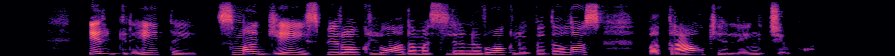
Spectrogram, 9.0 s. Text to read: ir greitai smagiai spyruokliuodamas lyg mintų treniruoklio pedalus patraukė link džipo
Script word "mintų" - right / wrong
wrong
